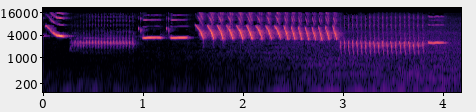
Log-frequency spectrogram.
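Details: Canary singing a training song: a short high slur, a flat rolling trill, isolated whistles, then a long fast tour of clipped notes and a lower buzzing rattle.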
